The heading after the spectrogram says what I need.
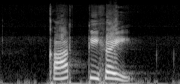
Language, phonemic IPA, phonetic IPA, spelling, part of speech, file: Tamil, /kɑːɾt̪ːɪɡɐɪ̯/, [käːɾt̪ːɪɡɐɪ̯], கார்த்திகை, proper noun, Ta-கார்த்திகை.ogg
- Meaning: Karthigai, the eighth month of the Tamil year, occuring in November-December in the Gregorian Calendar. Preceded by ஐப்பசி (aippaci) and followed by மார்கழி (mārkaḻi)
